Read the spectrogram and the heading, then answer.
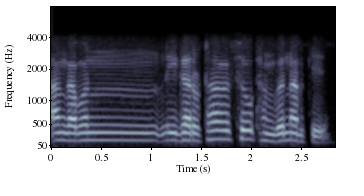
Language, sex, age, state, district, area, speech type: Bodo, male, 30-45, Assam, Chirang, rural, conversation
